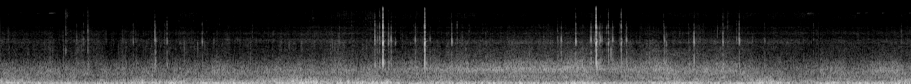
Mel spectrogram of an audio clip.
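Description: Mountain bike rolling fast over a dirt and gravel trail: a steady low rumble of tyres and wind buffeting the microphone, with sharp rattling clicks from the bike as it hits stones, a few loudest about four and six seconds in.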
